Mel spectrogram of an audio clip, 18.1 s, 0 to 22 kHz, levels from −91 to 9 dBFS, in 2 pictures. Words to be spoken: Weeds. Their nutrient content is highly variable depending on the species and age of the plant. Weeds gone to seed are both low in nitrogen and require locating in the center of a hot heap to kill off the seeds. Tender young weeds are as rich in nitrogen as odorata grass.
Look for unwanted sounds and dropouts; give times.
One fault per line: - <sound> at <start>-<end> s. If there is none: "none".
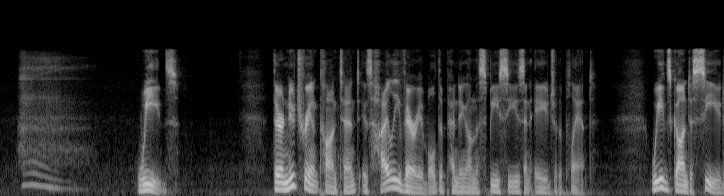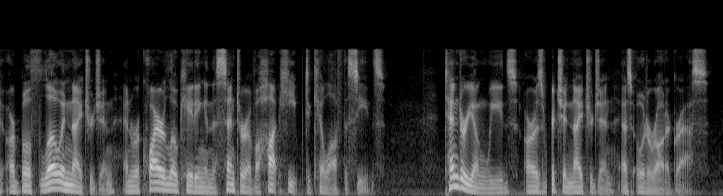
- sigh at 0.2-1.2 s
- dropout at 15.9-15.9 s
